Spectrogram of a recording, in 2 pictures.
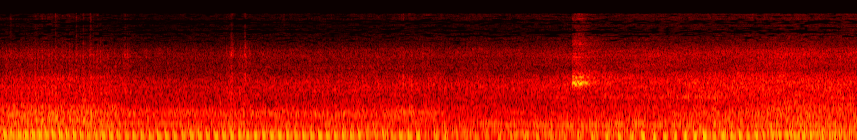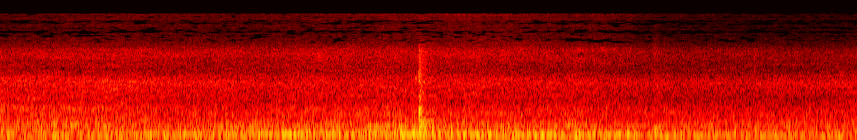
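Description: Motor scooter engine idling steadily, with street traffic around it. Two short sharp clicks, one about three seconds in and one a little past six seconds.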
